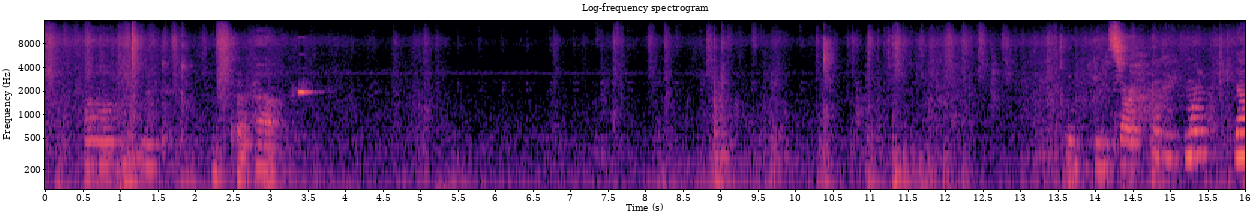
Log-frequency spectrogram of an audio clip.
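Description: Mostly a quiet kitchen with faint children's voices, and a single short electronic beep about three seconds in from an oven control panel's keypad as its timer is being set.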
